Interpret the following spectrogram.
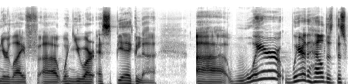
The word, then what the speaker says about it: espiègle: The first one is pronounced interesting. I think it is pronounced espiègle. Espiègle. And it is spelled E-S-P-I-E-G-L-E. There is an accent on the E in the middle that is up on the left and down on the right.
